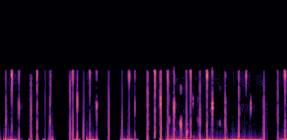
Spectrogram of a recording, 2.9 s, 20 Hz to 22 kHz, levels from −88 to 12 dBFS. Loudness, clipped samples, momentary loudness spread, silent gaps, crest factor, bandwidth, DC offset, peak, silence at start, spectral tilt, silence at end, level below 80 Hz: -26 LUFS; under 0.1%; 10 LU; none; 14 dB; 11.5 kHz; under 0.1%; 0 dBFS; 0 s; -3 dB/octave; 0 s; -24 dBFS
